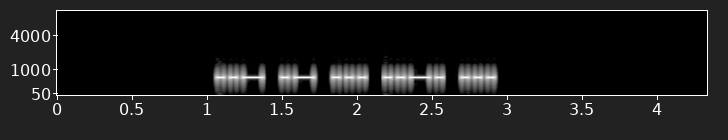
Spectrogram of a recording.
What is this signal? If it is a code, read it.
Morse code, heard as a keyed tone, about 28 wpm, 700 Hz. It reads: UASFS
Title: Code Groups - 5 Letters - 28wpm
